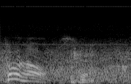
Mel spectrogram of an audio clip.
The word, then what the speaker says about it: Pujols: The catcher, Louis Pujols, who's nothing out of 2. I always forget to pronounce the J's like H. That's why I call him Good Kid. Should be Pujols.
